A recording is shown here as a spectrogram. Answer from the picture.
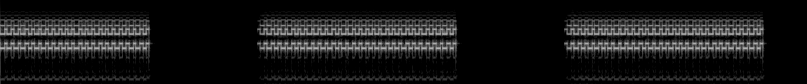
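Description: Cell phone ringing: a high electronic trilling ring in three rings of about two seconds each, with a pause of about a second between them.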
